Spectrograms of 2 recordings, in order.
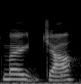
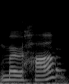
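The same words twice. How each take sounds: First: The middle consonant is an English J sound. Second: The middle consonant is a breathy H sound. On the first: The speaker calls it right. "it's Moja, as it's spelled" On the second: The speaker calls it wrong. "with like a Spanish J sound"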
